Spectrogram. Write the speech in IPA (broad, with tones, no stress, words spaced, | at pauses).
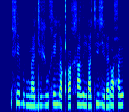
xe˦bɘ˩ ŋ͡mæ˩dʲɘ˩ ʒu˨xe˦lʲɘ˩qʼø˨ xa˦ði˩ɾa˦ tʲɘ˥zʲɛ˩ɾæ˦ ɾɔ˨ ħɘ˥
